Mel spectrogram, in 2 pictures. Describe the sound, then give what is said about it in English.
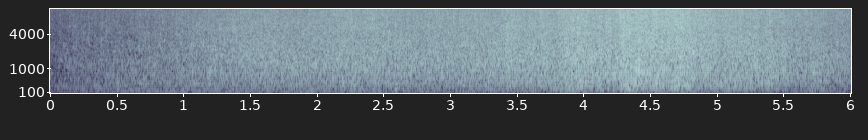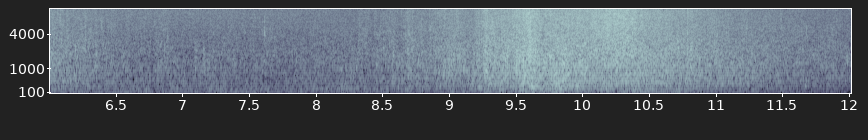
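Water laps at a boat dock as a boat finally docks, in two slow, rushing swells, one building around the middle and another near the end, with a steady wash of surf between and no voices. “Kenji Bushida's boat had finally docked.”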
